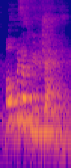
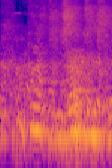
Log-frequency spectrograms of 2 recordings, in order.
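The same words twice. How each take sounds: First: It is said with the mouth open normally. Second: It is said through clenched teeth.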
